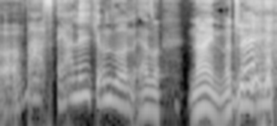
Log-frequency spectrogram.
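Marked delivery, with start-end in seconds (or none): 0.0-1.6 high, super-excited, bursting with excitement. Speaker retelling their own first reaction to a new world of possibilities: acting out past super excitement. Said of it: "ich war so super aufgeregt".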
